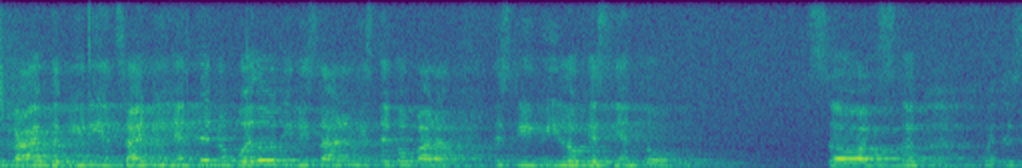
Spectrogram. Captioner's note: speaking in Spanish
